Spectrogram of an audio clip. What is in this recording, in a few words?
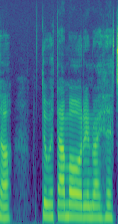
"mor", Welsh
